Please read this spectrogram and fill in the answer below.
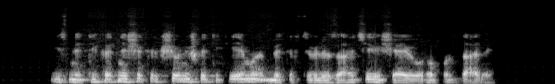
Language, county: Lithuanian, Telšiai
